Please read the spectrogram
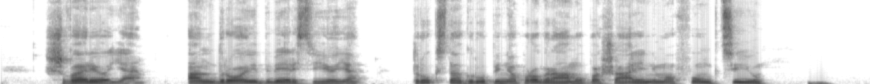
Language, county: Lithuanian, Panevėžys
